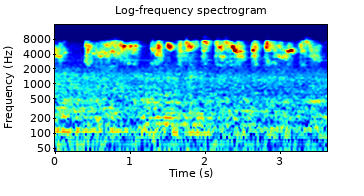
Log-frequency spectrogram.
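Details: Young copper seedeater, 60 days old, learning the do-re-mi song style: a run of quick, high, scratchy chirps and trills in short bursts, with small pauses between phrases over faint background hiss.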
